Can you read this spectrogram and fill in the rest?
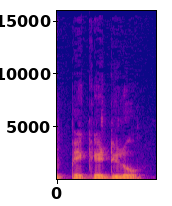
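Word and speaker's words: peccadillo: हालांकि इसे आप बोलेंगे पेकेडिलो, ये शुद्ध प्रोनाउंसिएशन है, बट आप इसे बोलेंगे पक्का दिल।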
